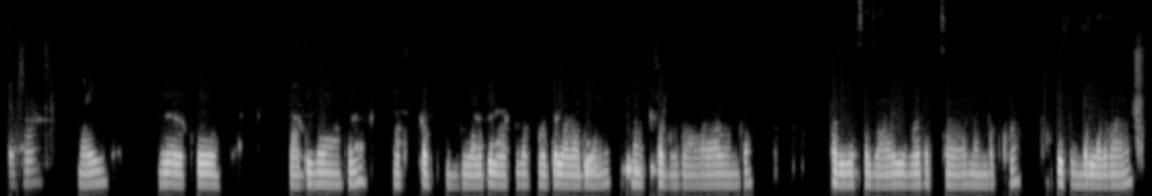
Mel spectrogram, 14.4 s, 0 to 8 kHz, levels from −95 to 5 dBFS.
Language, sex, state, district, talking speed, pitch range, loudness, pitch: Hindi, male, Uttar Pradesh, Jyotiba Phule Nagar, 145 wpm, 115-130 Hz, -25 LUFS, 125 Hz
